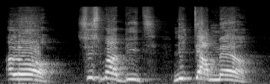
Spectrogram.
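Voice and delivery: loud, high French outburst; imitating French swearing. Shown as a demonstration. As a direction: hurl French insults as a showy demo. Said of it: "French people, they say".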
